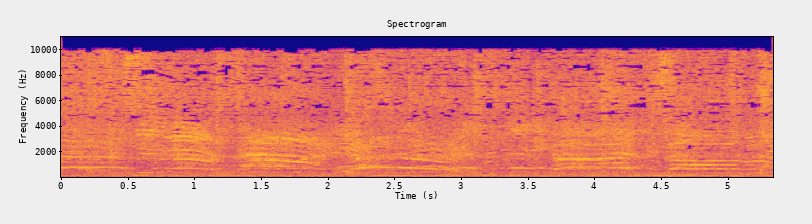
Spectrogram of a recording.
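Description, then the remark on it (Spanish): Members of a band and a supermarket deli clerk loudly shout-sing a classic song together in a supermarket in Los Angeles, their strained, wavering voices rising and falling continuously over a steady hum of background noise. “… a grito pelado con el dependiente de la charcutería.”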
